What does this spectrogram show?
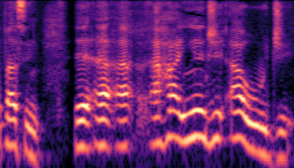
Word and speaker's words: Oude: Então agora, ele fala assim, a rainha de Aúde, escreve Oude, O-U-D-E, tá? Mas eu já fiz uma pesquisa e vi que a pronúncia é Aúde, e é uma cidade da Índia, né?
